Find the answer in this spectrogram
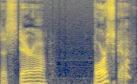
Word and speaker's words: Estera Borcsa: Is it Estera Borcsa? That's right. Boy, I practiced that for hours here. Borcsa, because it's spelled differently, but it's pronounced differently.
